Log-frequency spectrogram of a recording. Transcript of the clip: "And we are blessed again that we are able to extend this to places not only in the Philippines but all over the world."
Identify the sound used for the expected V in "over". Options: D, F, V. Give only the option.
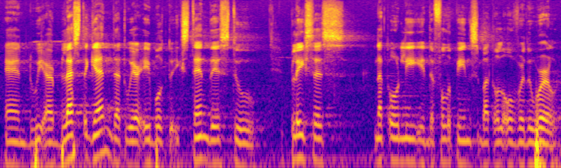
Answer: V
